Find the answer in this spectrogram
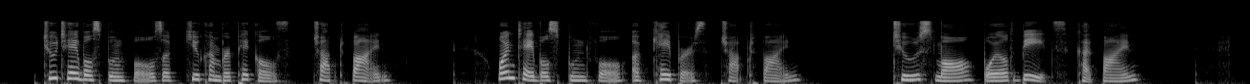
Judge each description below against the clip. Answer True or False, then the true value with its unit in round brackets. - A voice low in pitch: False (185 Hz)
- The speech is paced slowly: True (90 wpm)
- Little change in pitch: False (4.3 semitones)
